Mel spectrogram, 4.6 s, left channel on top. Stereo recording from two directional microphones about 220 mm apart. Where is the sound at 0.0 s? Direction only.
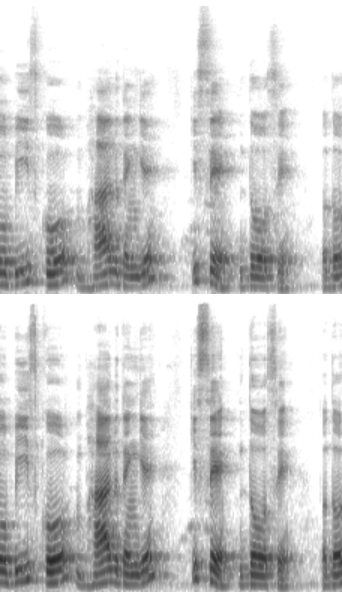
45° right (ahead or behind).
